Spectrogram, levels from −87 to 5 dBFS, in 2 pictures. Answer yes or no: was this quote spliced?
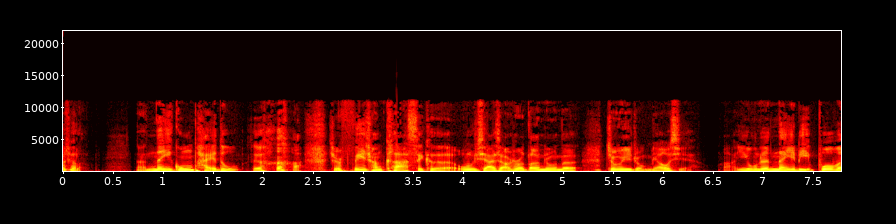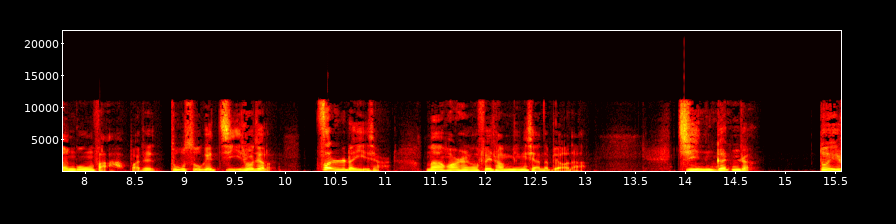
no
